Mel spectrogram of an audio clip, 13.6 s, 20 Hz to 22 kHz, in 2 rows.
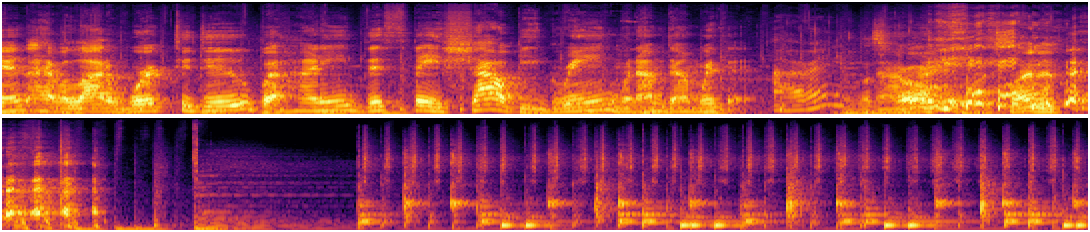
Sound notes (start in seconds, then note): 5.4 laughs; 9.0 upbeat percussion music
